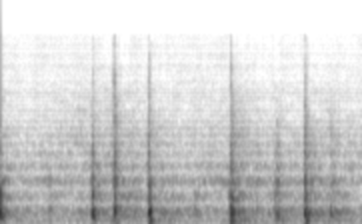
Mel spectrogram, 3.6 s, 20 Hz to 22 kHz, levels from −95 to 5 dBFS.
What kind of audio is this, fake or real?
fake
